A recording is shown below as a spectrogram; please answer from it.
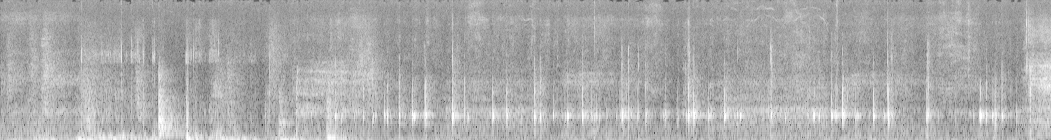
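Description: Faint stirring: a wooden stir stick scraping and clicking against the inside of a plastic mixing cup as pigmented liquid polyurethane foam (Part B) is mixed, settling into quick rhythmic strokes from a few seconds in until near the end.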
